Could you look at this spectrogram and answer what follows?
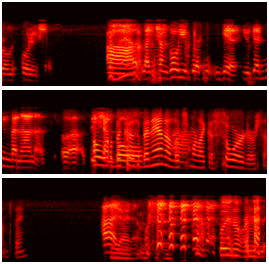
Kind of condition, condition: link, phone line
